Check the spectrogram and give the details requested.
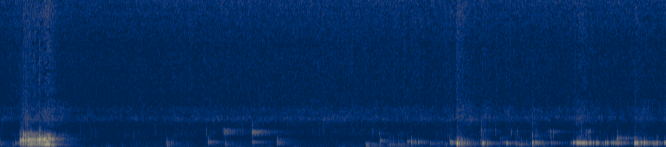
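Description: A gurgle, a few soft squeaks and pops, then a drawn-out low rumbling growl; ordinary stomach growling.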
